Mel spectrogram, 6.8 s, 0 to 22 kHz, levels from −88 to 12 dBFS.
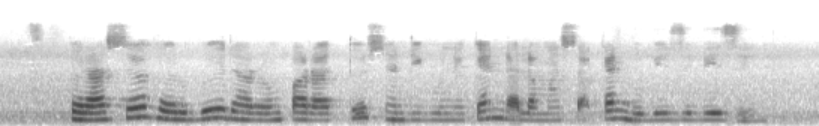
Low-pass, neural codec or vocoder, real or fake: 9.9 kHz; none; real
